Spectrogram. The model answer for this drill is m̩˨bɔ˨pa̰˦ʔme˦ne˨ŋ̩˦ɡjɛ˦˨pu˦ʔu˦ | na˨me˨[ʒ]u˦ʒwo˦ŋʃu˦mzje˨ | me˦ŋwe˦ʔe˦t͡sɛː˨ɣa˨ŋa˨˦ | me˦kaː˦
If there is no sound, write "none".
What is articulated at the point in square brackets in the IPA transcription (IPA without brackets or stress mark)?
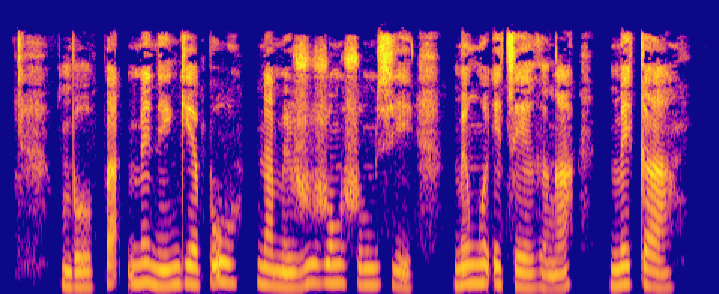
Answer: ʒ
